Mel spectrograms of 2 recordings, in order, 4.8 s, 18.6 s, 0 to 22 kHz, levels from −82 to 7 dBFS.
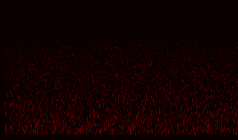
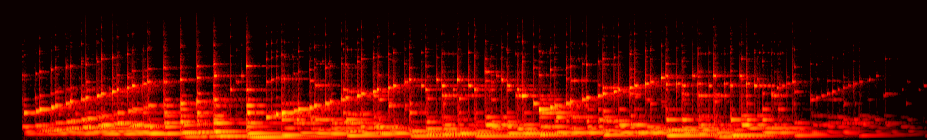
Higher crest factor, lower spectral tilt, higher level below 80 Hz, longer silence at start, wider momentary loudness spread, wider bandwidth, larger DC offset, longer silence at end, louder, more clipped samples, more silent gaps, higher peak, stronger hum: second, 12 dB vs 18 dB; second, -0.5 dB/octave vs -7.5 dB/octave; second, under -90 dBFS vs -70 dBFS; second, 0.1 s vs 0.45 s; second, 0 LU vs 11 LU; about the same, 11 kHz vs 11.5 kHz; neither; second, 0 s vs 0.85 s; second, -62 LUFS vs -29 LUFS; neither; neither; second, -52 dBFS vs -12 dBFS; neither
